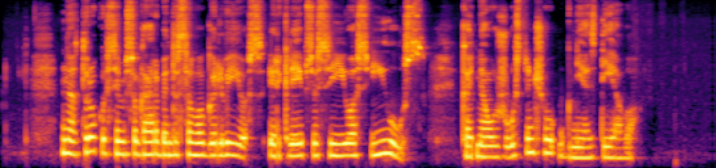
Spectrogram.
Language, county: Lithuanian, Klaipėda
